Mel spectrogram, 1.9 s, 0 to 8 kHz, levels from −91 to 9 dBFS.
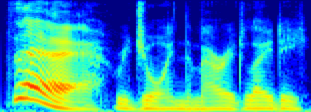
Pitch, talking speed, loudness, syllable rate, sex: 130 Hz, 155 wpm, -18 LUFS, 5.7 syllables/s, male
